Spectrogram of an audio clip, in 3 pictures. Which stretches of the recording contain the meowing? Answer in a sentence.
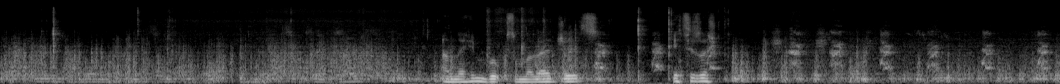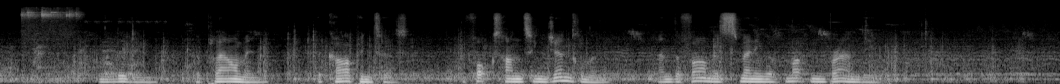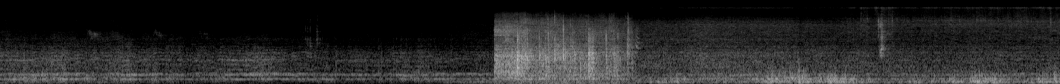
You can hear the meowing from 10.8 to 11.4 s and from 26.1 to 27.6 s.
